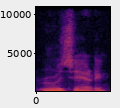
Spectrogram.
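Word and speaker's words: Ruggieri: 저기 본토 발음을 한번 해주시죠. 아, 루제리?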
